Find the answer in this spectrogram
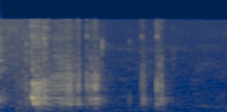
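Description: Clear plastic display case being turned and slid on a wooden tabletop: a short scraping rub, then a couple of light plastic clicks.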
